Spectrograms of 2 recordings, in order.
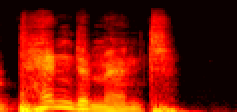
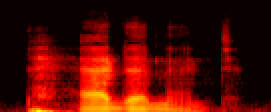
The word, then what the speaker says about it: pediment: Is it pediment or pendiment? – Pediment.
